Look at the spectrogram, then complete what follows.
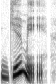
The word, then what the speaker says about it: give me: We often connect the words give and me together. It sounds like gimme.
